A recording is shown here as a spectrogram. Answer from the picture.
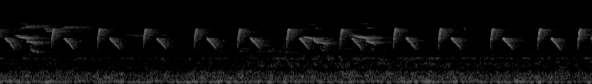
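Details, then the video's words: Tailorbird chirping: a quick series of sharp, high, downward-sliding chirps, about two each second, over a faint low rumble of background noise. "টুনটু‌নি পা‌খির ডাক l Tuntuni birds chirping sound l Tailor bird chatter l টু‌নি পা‌খির ডাক"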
